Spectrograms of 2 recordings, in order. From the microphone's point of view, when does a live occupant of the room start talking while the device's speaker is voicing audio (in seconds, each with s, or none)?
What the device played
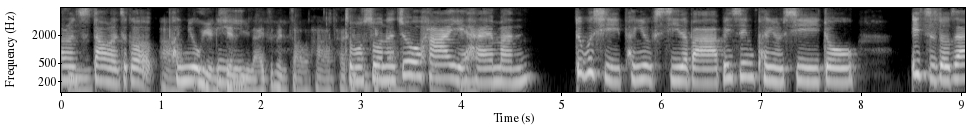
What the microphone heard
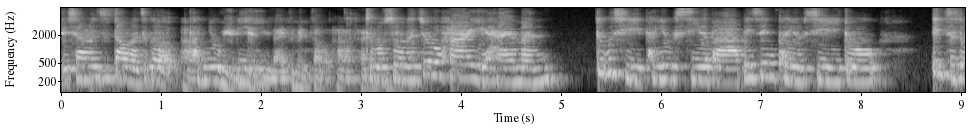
none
